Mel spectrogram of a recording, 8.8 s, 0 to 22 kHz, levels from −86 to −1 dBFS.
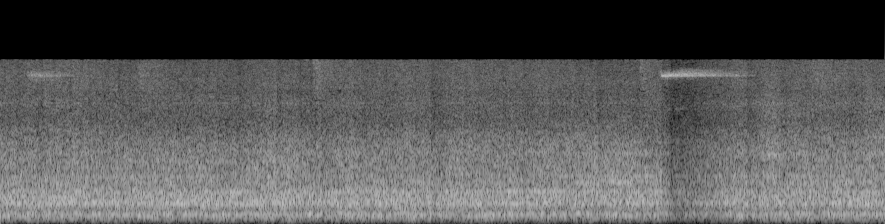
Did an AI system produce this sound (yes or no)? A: no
